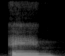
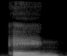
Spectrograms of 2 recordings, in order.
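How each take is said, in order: First: It is said in a Southern Vietnamese accent. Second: The same.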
